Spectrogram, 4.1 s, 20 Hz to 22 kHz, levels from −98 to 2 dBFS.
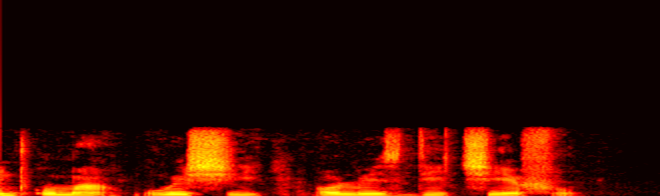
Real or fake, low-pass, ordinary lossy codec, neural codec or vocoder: real; none; none; none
